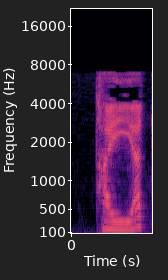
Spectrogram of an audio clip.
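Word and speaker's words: 大夜: 通夜はタイヤとも言います。タイヤのタイの字は様々な字を当てますが、その一つに大という字を書くことがあります。大、大きい夜と書いてタイヤと読むのです。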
